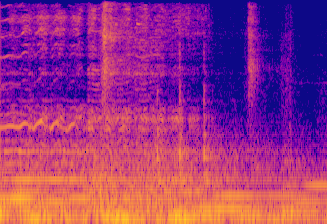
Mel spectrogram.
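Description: Music with a horse whinny sound effect laid over it, a wavering call at the start.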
